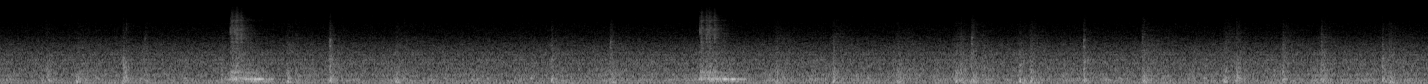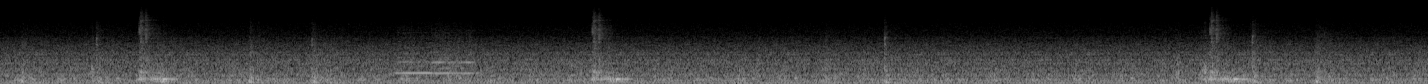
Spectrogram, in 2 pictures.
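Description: A train rumbles steadily along a track.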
